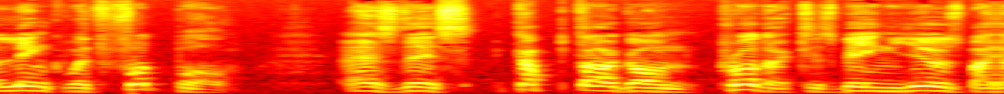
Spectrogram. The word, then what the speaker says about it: Captagon: So here it says Captagon, it's like octagon, Captagon, it's the same.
